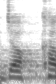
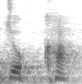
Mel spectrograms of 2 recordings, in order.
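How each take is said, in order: First: যক্ষা with open ɔ, "jawk-kha"; open vowel in যক্ষা. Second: যক্ষা with rounded o, "jok-kha"; wrong closed o. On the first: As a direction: say যক্ষা with first vowel wide. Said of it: "আমরা যক্ষা বলছি". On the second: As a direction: say যক্ষা with first vowel closed to o. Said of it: "বলছি না". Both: Shown as a demonstration.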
